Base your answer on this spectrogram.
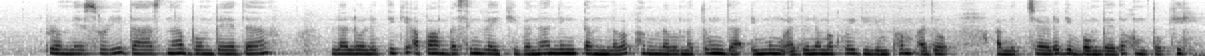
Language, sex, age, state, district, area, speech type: Manipuri, female, 30-45, Manipur, Bishnupur, rural, read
